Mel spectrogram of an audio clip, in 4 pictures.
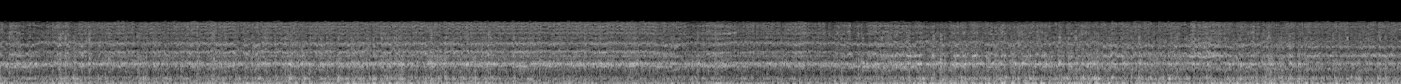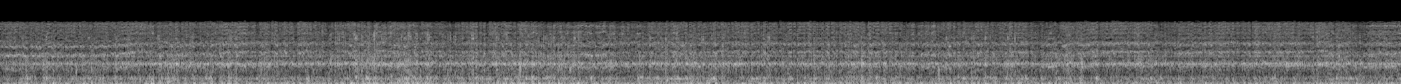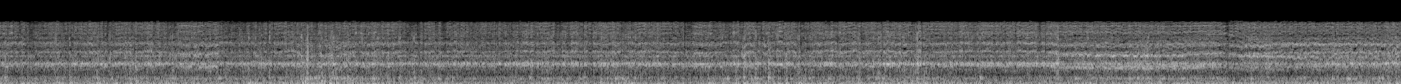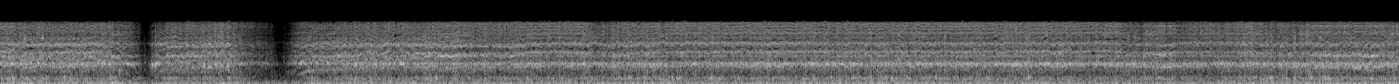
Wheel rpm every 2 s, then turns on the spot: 230, 230, 230, 230, 210, 210, 200, 210, 230, 230, 230, 230, 230, 230, 230, 230, 240, 230, 230, 220, 200, 160, 120, 200, 220, 230, 230, 220.
none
